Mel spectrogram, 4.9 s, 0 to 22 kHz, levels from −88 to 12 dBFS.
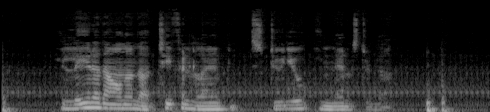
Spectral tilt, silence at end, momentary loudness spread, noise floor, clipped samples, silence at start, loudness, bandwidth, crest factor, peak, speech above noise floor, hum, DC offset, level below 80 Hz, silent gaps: -7 dB/octave; 0.25 s; 17 LU; -51 dBFS; under 0.1%; 0.05 s; -29 LUFS; 13.5 kHz; 16 dB; -12 dBFS; 23 dB; none; under 0.1%; -44 dBFS; none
